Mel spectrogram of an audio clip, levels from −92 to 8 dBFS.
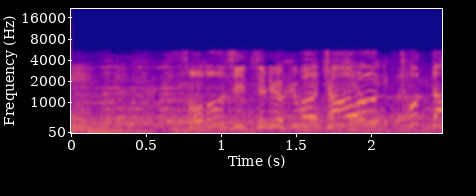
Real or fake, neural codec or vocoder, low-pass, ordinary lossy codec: fake; vocoder, 44.1 kHz, 128 mel bands every 512 samples, BigVGAN v2; 5.4 kHz; none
